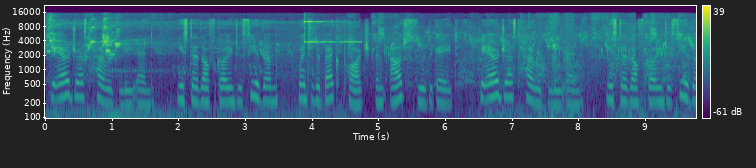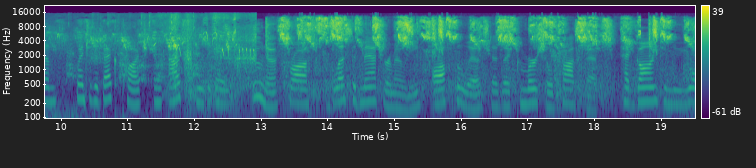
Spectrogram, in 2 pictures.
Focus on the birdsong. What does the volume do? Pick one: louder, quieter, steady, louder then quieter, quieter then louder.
quieter then louder.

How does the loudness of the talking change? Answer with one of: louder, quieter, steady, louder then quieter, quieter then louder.
steady.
